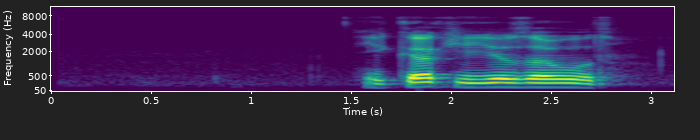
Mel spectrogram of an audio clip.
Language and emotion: Russian, neutral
